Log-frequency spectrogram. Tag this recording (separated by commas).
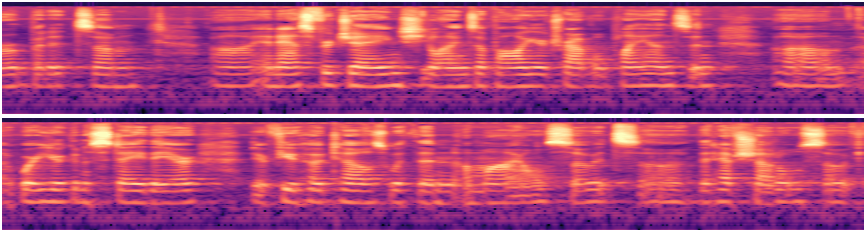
Speech, inside a small room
